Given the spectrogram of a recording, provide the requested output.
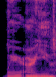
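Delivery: normal talking voice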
